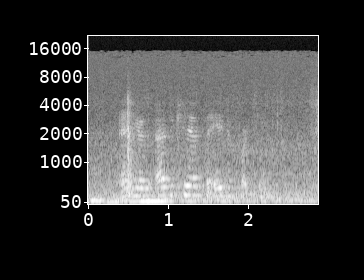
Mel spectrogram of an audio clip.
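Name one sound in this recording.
A young girl speaks briefly, heard through a microphone.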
